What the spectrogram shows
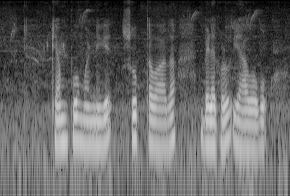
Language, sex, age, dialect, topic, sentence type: Kannada, male, 51-55, Central, agriculture, question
